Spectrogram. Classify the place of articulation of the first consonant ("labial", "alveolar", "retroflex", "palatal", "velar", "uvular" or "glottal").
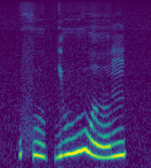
labial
